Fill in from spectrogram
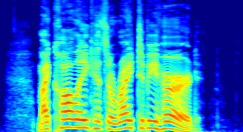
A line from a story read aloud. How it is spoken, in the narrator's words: George Ashman, a cotton Whig from Massachusetts, defended Wilson, shouting back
